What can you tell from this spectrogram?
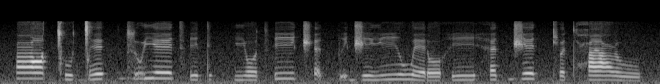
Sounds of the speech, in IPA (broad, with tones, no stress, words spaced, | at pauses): ʕɑ˦ǀʰu˨ɡ͡ǀe˦ | d͡zṵ˦ jeː˦t͡sʼi˨t | jo˨t͡sʼiː˦ t͡ʃʼɛ̰˧tpḭ˨d͡ʒi˨ jiː˦we˨ ɾo˨hiː˧hɛ˦t d͡ʒeː˦tcʰɵ˨tħæ˧ʕuː˨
